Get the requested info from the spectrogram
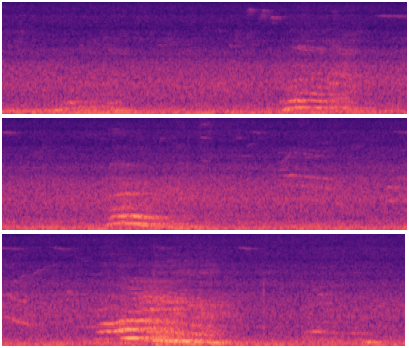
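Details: Asiatic lion at Dublin Zoo, heard at a distance: a few soft, low, harmonic grunts spaced a couple of seconds apart, ending in a louder, longer moan, over steady low background rumble.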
